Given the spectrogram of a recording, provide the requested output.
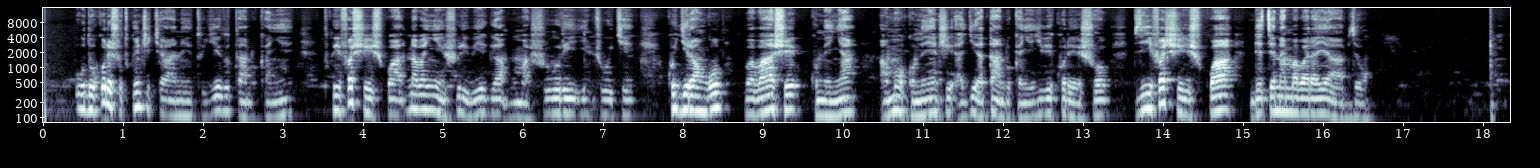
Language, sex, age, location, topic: Kinyarwanda, female, 18-24, Nyagatare, education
